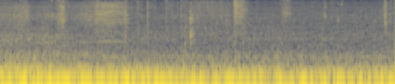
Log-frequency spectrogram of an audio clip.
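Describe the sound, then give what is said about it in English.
Car driving in the rain on a Houston road, heard as a steady low road rumble and engine drone from inside the vehicle, continuous and even throughout. “I don't know what it is with driving in the rain here in Houston”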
